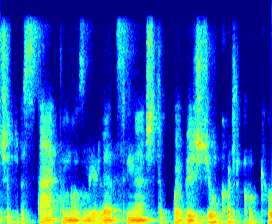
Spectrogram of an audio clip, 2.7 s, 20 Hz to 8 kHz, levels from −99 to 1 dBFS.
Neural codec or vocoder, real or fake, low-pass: none; real; 7.2 kHz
